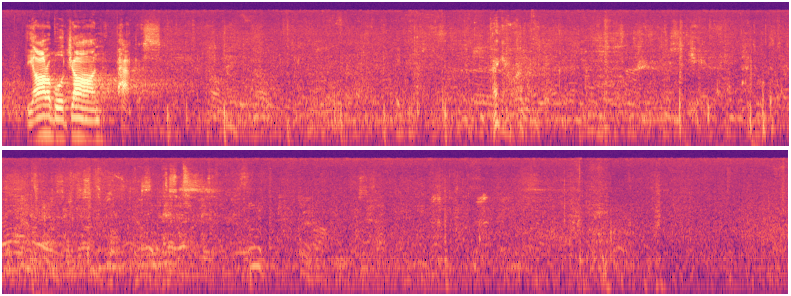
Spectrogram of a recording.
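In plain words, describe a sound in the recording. A man speaks slowly and solemnly through a microphone, echoing in a large hall.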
